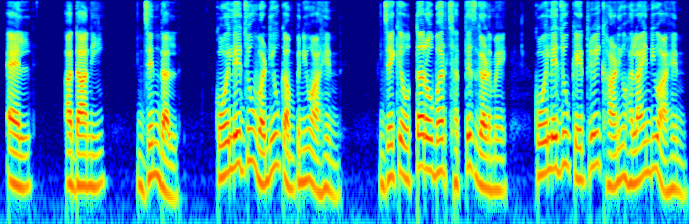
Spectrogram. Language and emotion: Sindhi, neutral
